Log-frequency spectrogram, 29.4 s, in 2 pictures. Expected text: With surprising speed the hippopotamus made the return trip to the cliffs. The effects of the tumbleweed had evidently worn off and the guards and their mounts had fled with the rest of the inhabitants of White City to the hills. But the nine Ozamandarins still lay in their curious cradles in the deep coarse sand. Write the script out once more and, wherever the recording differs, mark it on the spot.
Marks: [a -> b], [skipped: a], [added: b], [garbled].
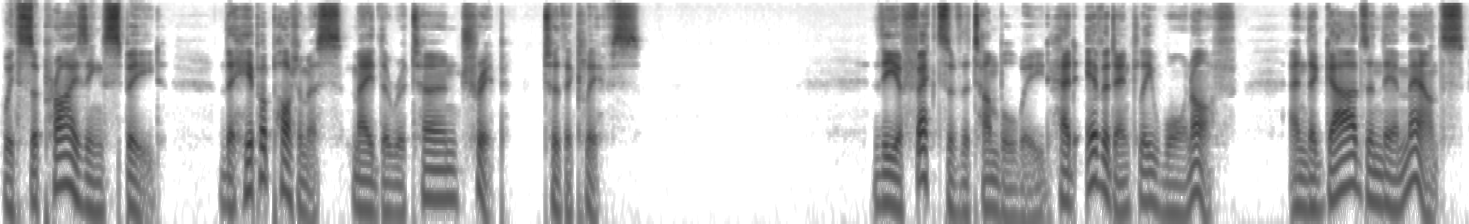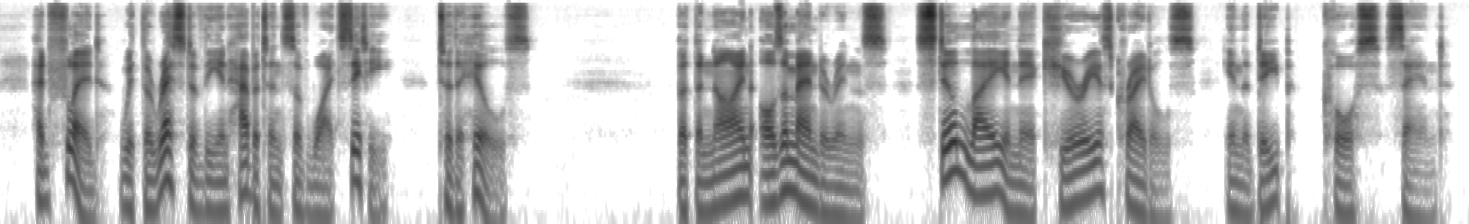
With surprising speed the hippopotamus made the return trip to the cliffs. The effects of the tumbleweed had evidently worn off and the guards and their mounts had fled with the rest of the inhabitants of White City to the hills. But the nine Ozamandarins still lay in their curious cradles in the deep coarse sand.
